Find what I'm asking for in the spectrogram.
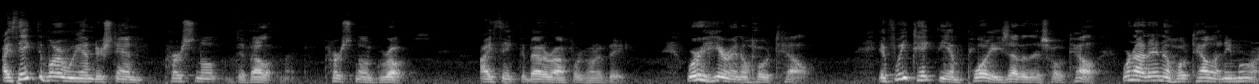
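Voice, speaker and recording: A man speaks in a dark, mellow tone. His loudness swings widely. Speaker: interviewee, motivational speaker. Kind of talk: interview answer. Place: home room.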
